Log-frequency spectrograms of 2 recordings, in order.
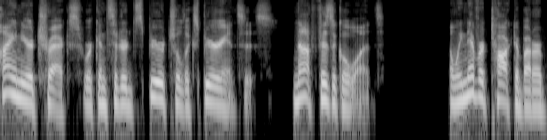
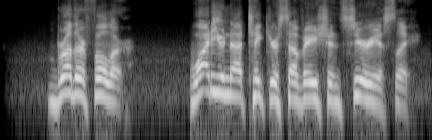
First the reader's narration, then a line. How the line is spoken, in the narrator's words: lunged forward to stand over me and boomed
